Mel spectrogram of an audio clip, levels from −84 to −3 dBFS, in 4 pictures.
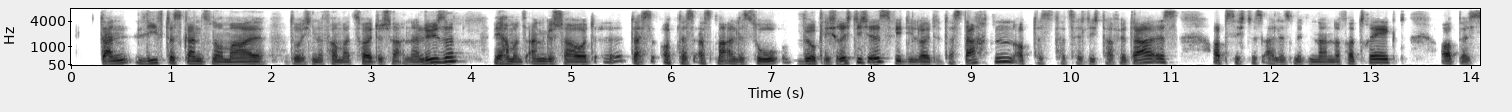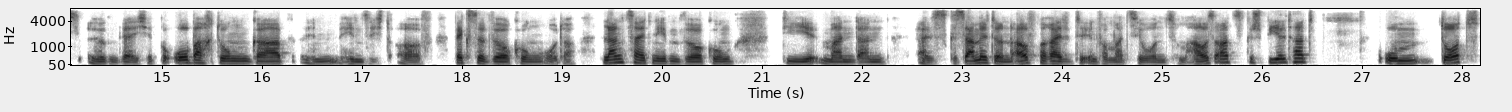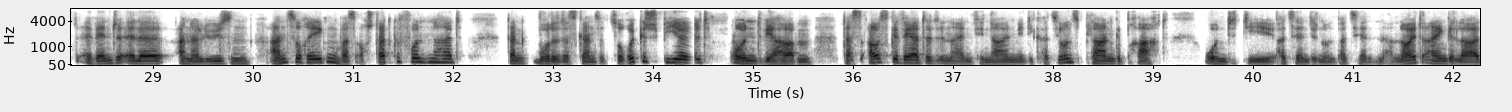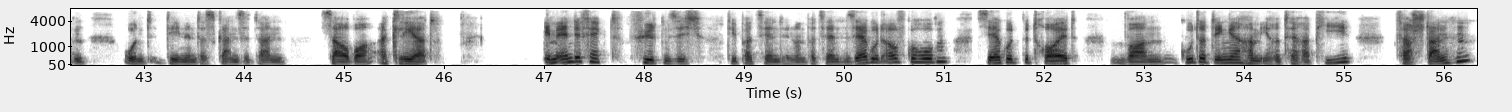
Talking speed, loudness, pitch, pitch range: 130 wpm, -18 LUFS, 125 Hz, 105-170 Hz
